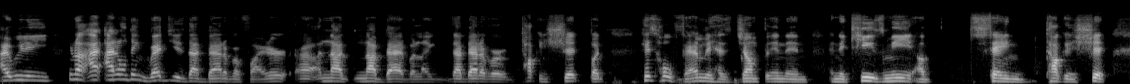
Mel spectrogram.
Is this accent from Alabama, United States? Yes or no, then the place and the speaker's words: no; Hawaii, United States; I grew up in Hawaii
